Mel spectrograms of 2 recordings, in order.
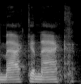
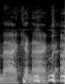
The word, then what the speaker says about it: Mackinac: We were up in Mackinac Island for vacation. Of course, back then we pronounced it as it should. – The Mac. – The PC Patrol dropped the hard K at the end.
